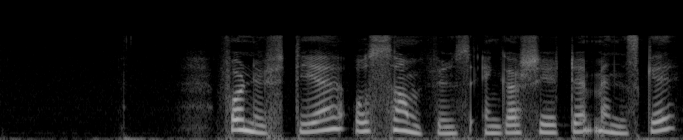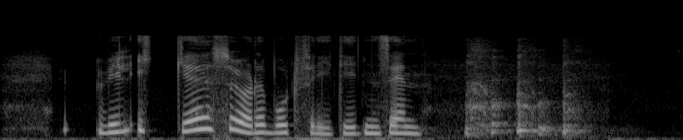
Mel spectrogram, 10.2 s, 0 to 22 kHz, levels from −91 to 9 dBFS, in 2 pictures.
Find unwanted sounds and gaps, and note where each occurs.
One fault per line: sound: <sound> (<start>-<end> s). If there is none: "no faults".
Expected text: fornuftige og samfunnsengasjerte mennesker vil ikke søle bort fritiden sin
sound: laugh (8.6-9.6 s)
